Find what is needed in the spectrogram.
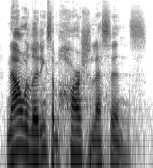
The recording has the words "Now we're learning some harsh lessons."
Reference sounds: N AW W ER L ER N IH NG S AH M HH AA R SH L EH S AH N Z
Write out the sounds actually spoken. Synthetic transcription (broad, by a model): N AW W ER L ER IH NG S AH M HH AA R SH L EH S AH N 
